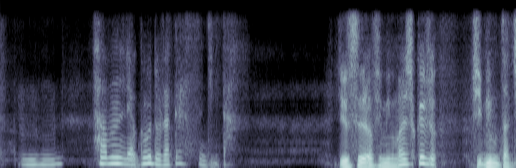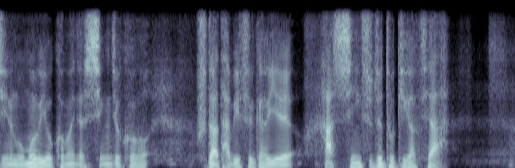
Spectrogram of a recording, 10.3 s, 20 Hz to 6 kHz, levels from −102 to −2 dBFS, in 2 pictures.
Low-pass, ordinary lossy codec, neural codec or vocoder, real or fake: 5.4 kHz; none; codec, 16 kHz in and 24 kHz out, 0.4 kbps, LongCat-Audio-Codec, four codebook decoder; fake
